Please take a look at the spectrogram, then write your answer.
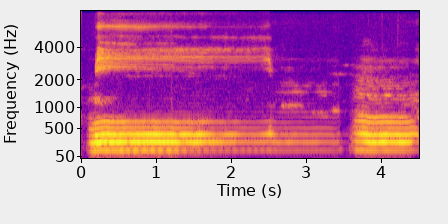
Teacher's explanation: Sedikit alirkan karena dia punya sifat bainiyah atau tawassut, jangan dipotong mim, tapi sedikit alirkan. Mim. Nah, ini untuk memenuhi sifat dia sebagai tawassut atau bainiyah.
